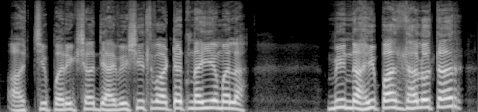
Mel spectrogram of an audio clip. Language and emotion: Marathi, fearful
